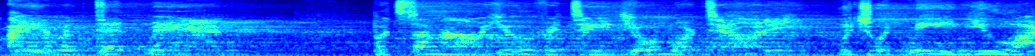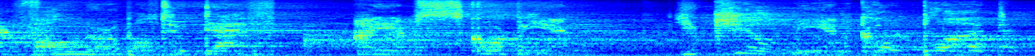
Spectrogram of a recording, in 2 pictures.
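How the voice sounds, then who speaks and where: An actor playing a bitter undead ninja specter, gravelly, accusing and menacing. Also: male voice, medium pitch, moderate pace, lightly acted. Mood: bitter, vengeful. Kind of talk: video game villain acting. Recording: heavily echoing, music behind.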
